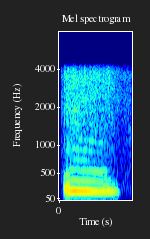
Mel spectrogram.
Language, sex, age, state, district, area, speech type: Manipuri, female, 45-60, Manipur, Kangpokpi, urban, conversation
